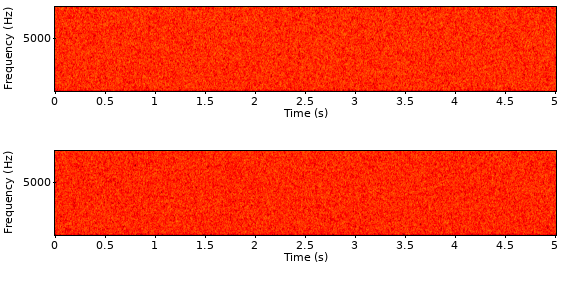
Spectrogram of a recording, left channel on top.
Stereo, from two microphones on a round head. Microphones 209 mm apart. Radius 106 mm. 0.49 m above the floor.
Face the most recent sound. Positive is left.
No sound to turn to.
